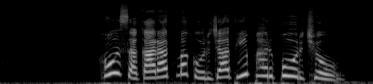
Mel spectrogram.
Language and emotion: Gujarati, happy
